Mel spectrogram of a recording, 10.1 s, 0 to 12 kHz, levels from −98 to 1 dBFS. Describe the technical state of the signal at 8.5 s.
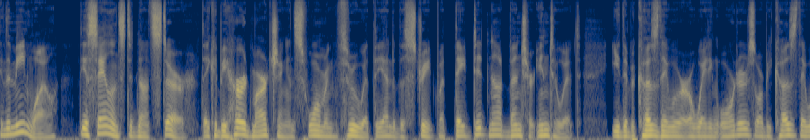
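At 8.5 s the speech signal is intact, with no audible fault at that moment.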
